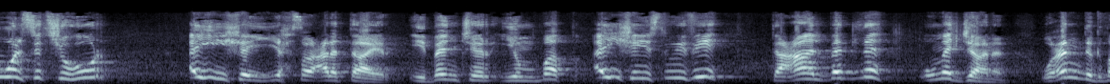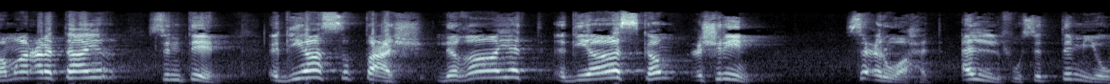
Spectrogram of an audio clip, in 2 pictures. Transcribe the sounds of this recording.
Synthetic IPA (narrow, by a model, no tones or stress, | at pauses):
ʔawːalsɪt̪ːʃʊhuːɾ | ʔajːʃeːjɪħsˤʊlʕalat̪ːaːjɪ̰ɾjɪbant͡ʃɪɾjɪmbɑt̪ˤʔajːʃeːjɪst̪awifiːh | t̪aʕaːlbad̪la | wmad͡ʒːaːna̰n | wʕɪnd̪ɪkðˤɑmaːnʕalat̪ːaːjɪɾ | sɪnt̪eːn | ʔɪɡjaːsːɪt̪ːɑʕaʃlɪɣaːjat̪ʔɪɡjaːskamʕɪʃɾiːn | sɪʕɾwa̰ːħɪd̪̥ʔalfwsɪt̪ːmja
